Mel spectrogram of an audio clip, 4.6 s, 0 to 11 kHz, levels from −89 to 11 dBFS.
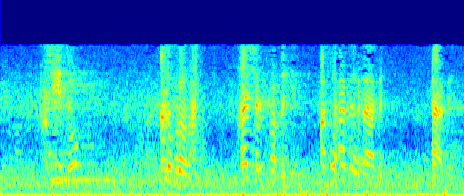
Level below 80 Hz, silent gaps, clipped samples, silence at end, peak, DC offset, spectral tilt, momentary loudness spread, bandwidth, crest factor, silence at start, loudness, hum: -36 dBFS; none; under 0.1%; 0 s; -4 dBFS; 3%; -9.5 dB/octave; 13 LU; 5.2 kHz; 20 dB; 0 s; -22 LUFS; none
